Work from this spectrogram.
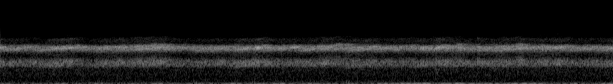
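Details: Spring frog chorus from a backyard wetland, live recording: countless frogs croaking at once in a continuous shimmering drone, a bright upper band over a softer lower one, with slight swells in loudness and nothing else heard.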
